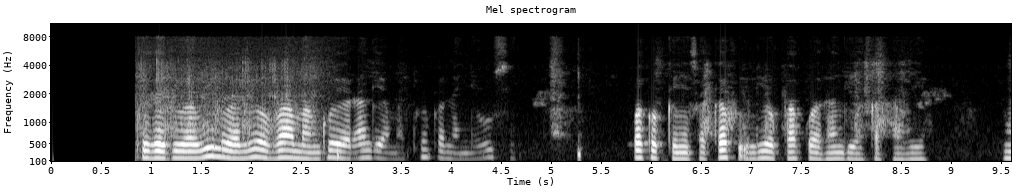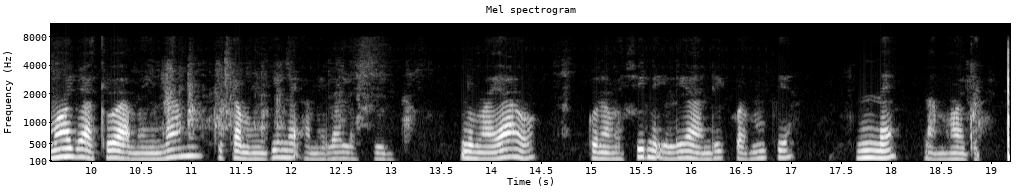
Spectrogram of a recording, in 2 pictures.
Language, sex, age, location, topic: Swahili, female, 36-49, Kisumu, education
